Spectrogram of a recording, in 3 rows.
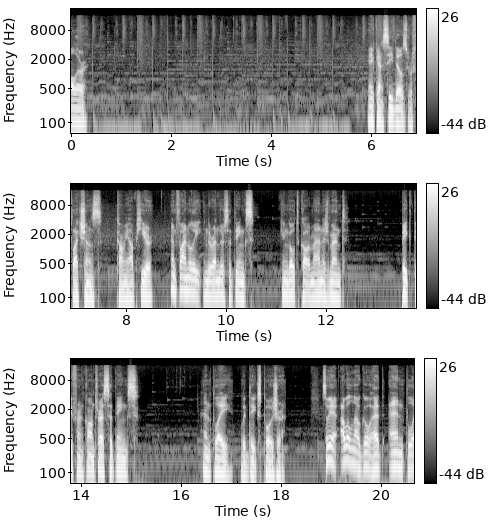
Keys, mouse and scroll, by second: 1.3 click, 1.8 KP_0, 2.5-3.0 scroll up 3, 3.0 space, 8.0-8.6 scroll down 3, 8.6 scroll up 1, 8.8 space, 9.1 click, 9.6-10.9 scroll down 4, 10.9 click, 11.2-12.0 scroll down 3, 12.0-15.0 drag, 16.0-18.5 drag, 18.5 scroll up 1, 18.5 space.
